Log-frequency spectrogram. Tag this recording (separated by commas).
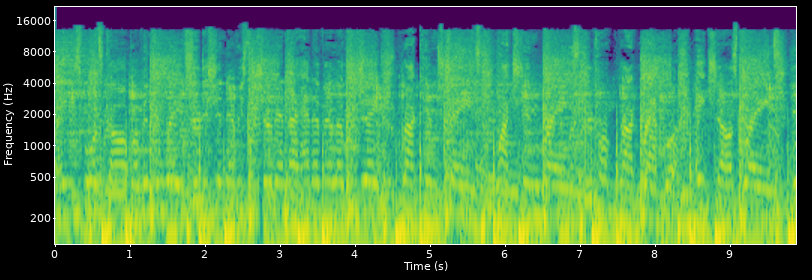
Music, New-age music, Funk, Dance music, Exciting music, Happy music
